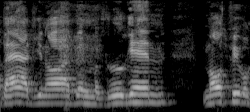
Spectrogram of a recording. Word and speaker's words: McGuiggan: McGuiggan. That's a tough one. So, okay, is how you pronounce the middle part of that? Yep. Okay.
